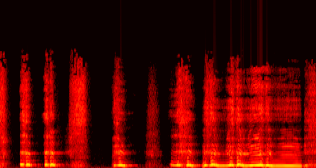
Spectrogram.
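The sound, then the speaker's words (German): A voice performs exaggerated fake crying, imitating a video game player who starts crying after dying: short whimpering sobs and gasps, then a long, wavering, drawn-out wail that rises and falls, fairly loud. “Der, der anfängt zu weinen.”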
